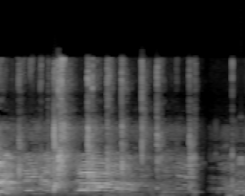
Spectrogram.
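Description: Scattered hand-clapping from the crowd at a sepak takraw match, with several people talking and calling out over one another.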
